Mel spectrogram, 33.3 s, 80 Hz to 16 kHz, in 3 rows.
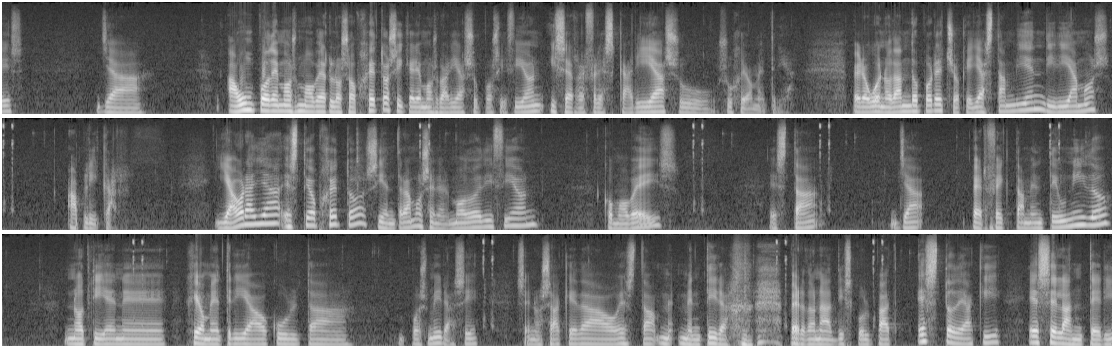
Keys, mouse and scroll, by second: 2.4-4.2 middle drag, 6.7-8.5 middle drag, 11.1-12.9 drag, 12.3-14.2 middle drag, 14.3 Tab, 15.8 middle click, 17.4 middle click, 18.0 click, 19.3 right click, 21.0 middle click, 21.2 click, 21.4 middle click, 21.6 right click, 22.8 z, 23.4 middle click, 24.1-27.0 middle drag, 27.0 right click, 27.9 click, 28.8 middle click, 29.4 Tab, 29.7 middle click, 30.9 right click, 32.9-33.3 middle drag.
